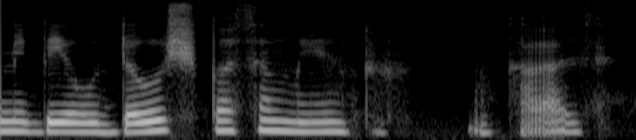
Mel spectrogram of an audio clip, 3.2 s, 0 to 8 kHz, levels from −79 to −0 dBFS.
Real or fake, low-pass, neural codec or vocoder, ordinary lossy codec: fake; 7.2 kHz; codec, 16 kHz, 1 kbps, FunCodec, trained on Chinese and English, 50 frames a second; none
